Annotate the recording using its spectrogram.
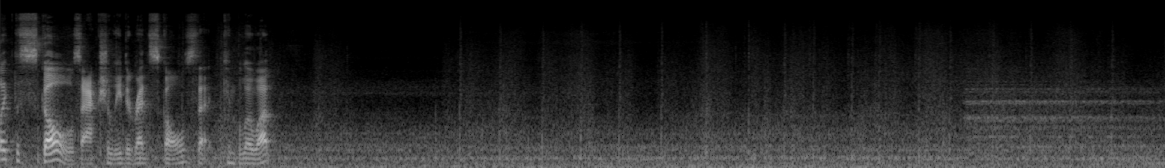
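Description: Armoured footsteps clatter quickly on stone.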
